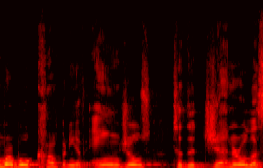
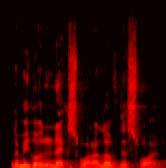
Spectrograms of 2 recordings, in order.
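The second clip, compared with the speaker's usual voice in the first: normal talking voice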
